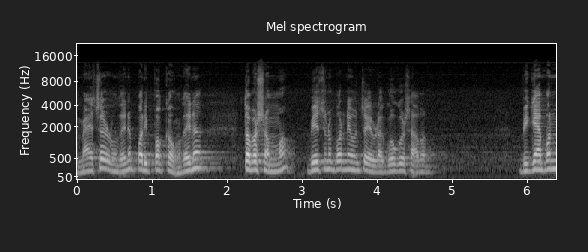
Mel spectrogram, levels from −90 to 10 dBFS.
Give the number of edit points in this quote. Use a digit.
1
